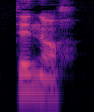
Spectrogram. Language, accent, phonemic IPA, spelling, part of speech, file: French, France, /te.nɔʁ/, ténor, noun, LL-Q150 (fra)-ténor.wav
- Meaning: 1. tenor 2. big name, bigwig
